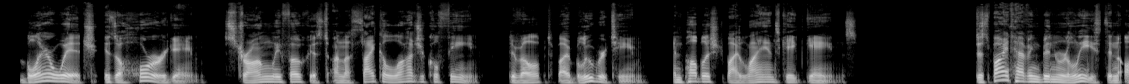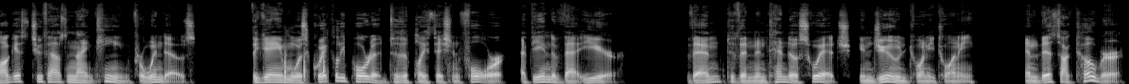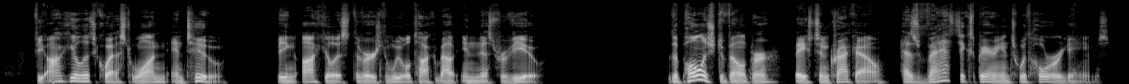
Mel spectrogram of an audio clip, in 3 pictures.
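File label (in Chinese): 外籍男英_外语_美式英语_自然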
